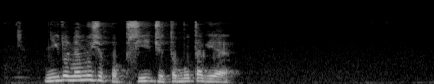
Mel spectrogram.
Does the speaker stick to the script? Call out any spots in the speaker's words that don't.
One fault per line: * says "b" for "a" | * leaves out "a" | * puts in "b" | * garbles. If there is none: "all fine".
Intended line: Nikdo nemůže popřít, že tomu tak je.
all fine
